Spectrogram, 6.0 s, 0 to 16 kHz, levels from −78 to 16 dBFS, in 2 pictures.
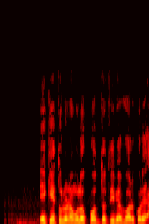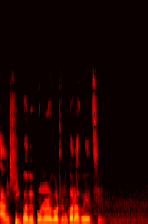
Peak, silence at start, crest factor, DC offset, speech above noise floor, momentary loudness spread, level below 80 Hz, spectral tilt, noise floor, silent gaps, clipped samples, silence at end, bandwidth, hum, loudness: -6 dBFS; 0.8 s; 18 dB; under 0.1%; 39 dB; 7 LU; -68 dBFS; -6.5 dB/octave; -61 dBFS; none; under 0.1%; 0.95 s; 11 kHz; none; -23 LUFS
